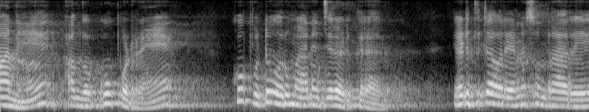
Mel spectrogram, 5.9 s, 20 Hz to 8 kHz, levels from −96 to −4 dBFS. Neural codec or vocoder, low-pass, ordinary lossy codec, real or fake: codec, 16 kHz, 4 kbps, FunCodec, trained on Chinese and English, 50 frames a second; none; none; fake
